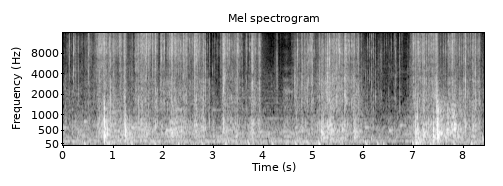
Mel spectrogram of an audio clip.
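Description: Plastic bags of packaged scones crinkling faintly as they are handled and laid into a paper-lined plastic bread box, with a few small knocks.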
